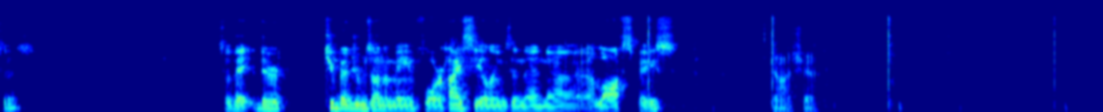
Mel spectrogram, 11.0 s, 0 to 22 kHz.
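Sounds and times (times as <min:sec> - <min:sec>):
computer mouse clicks: 0:08.8 - 0:09.7.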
